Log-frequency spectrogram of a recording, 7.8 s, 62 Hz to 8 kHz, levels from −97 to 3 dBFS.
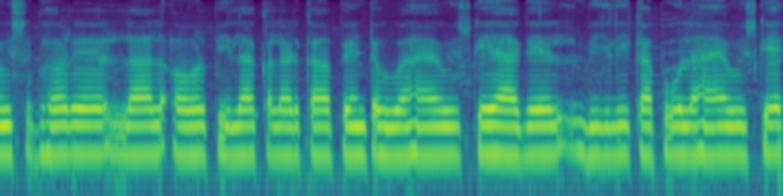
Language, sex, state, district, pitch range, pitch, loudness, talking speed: Hindi, female, Bihar, Jahanabad, 175-180 Hz, 175 Hz, -16 LUFS, 140 wpm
